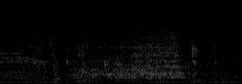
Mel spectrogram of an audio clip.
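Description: Faint handling sounds of a small plastic cup of paint being settled on a vinyl record and let go: a soft rustle with a light click about half a second in and another near the end.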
